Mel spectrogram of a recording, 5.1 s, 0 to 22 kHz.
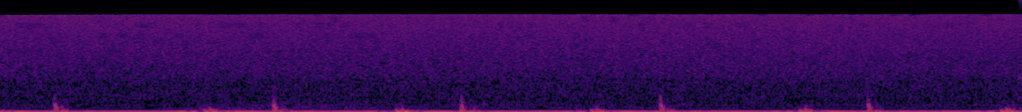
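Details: Own heartbeat recorded at length while staying still and relaxed: soft, regular low double thumps at roughly 70 beats a minute over a steady hum; normal resting heartbeat.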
